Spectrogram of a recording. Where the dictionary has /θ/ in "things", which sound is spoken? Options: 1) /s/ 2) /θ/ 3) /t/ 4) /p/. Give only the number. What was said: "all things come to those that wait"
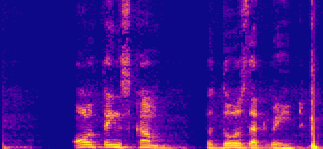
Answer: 3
